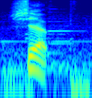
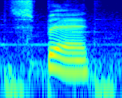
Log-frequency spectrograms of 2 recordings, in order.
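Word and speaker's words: SHPE: the abbreviation sounds kind of weird but it's pronounced Shep not SP and definitely not the Sheep so what is is shef well Shep is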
